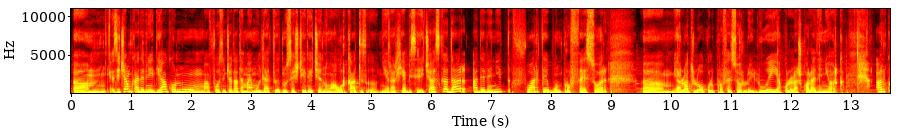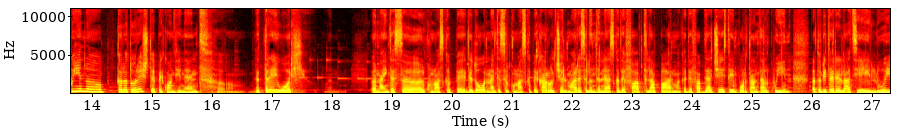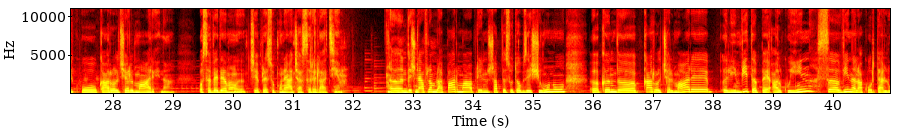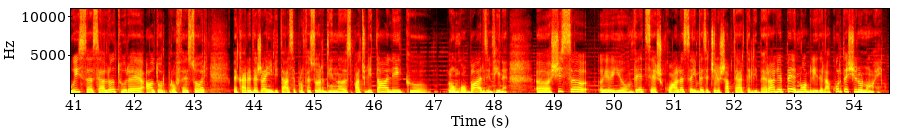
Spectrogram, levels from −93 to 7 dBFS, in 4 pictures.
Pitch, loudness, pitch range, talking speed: 230 Hz, -15 LUFS, 210-265 Hz, 160 wpm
